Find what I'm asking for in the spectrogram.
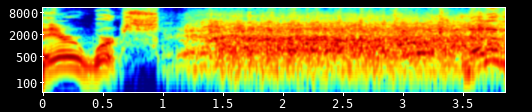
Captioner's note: laughter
